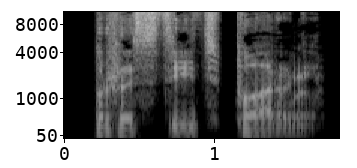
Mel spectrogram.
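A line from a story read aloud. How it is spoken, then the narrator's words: After laughing. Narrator (Russian): просмеявшись, ответил я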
